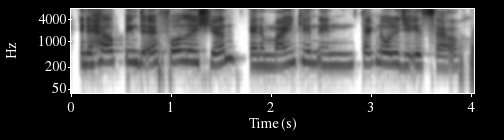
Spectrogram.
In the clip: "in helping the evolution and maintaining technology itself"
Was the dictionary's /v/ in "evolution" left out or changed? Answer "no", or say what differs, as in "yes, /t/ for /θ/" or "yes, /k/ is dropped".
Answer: yes, /f/ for /v/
